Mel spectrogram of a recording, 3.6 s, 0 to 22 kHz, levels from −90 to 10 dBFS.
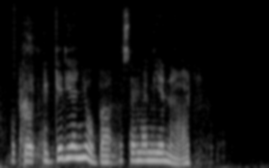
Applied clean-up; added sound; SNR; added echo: neural mask model DeepFilterNet 3.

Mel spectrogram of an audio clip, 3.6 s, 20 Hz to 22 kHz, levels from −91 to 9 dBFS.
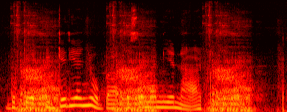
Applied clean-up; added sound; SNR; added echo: none; Dog; 2 dB; none.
